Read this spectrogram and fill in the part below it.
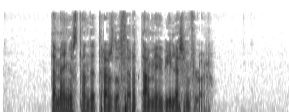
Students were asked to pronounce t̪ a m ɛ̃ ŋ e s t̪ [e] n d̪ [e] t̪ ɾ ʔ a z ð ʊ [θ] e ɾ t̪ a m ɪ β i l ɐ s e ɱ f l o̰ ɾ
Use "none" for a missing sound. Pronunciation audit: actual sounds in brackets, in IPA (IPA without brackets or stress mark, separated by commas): a, e, θ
